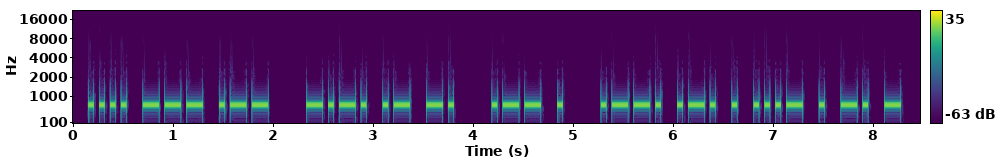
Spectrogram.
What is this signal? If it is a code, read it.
Morse code, heard as a keyed tone, about 22 wpm, 700 Hz. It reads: HOW CAN WE PREVENT
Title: Sentences from Top 1100 Words 22wpm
